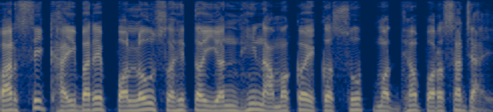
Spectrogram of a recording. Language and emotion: Odia, neutral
